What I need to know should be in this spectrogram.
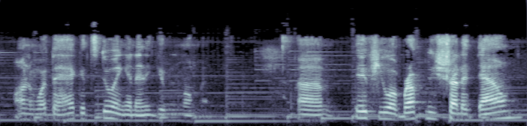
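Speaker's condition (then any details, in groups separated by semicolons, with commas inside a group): Cerebral palsy; stiff muscles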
